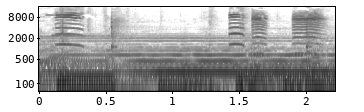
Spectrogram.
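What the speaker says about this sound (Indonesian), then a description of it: "mengambil sebuah bola ungu yang mengeluarkan bunyi" A purple toy ball in a Minions cartoon gives off a run of bright, loud squeaks in uneven bursts, and a humming musical score plays beneath them.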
